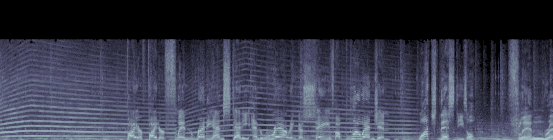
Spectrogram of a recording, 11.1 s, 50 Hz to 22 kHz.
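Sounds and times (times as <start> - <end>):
fire engine siren wailing: 0.0 - 9.4.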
